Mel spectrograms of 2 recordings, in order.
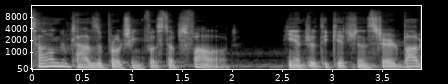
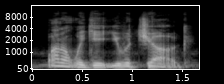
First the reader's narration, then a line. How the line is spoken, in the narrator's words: said Todd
